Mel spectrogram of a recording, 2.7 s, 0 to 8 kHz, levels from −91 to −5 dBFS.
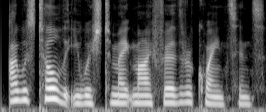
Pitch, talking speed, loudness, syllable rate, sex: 170 Hz, 250 wpm, -19 LUFS, 6.0 syllables/s, female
